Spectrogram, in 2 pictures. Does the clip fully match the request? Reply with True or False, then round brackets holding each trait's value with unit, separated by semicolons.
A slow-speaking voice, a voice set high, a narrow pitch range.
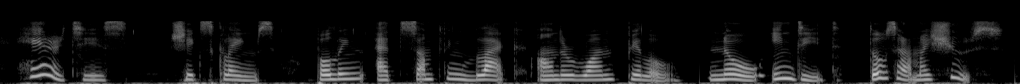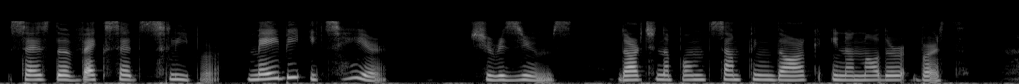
True (100 wpm; 215 Hz; 2.3 semitones)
